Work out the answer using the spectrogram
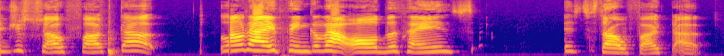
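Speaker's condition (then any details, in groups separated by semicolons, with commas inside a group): Spastic cerebral palsy, mixed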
